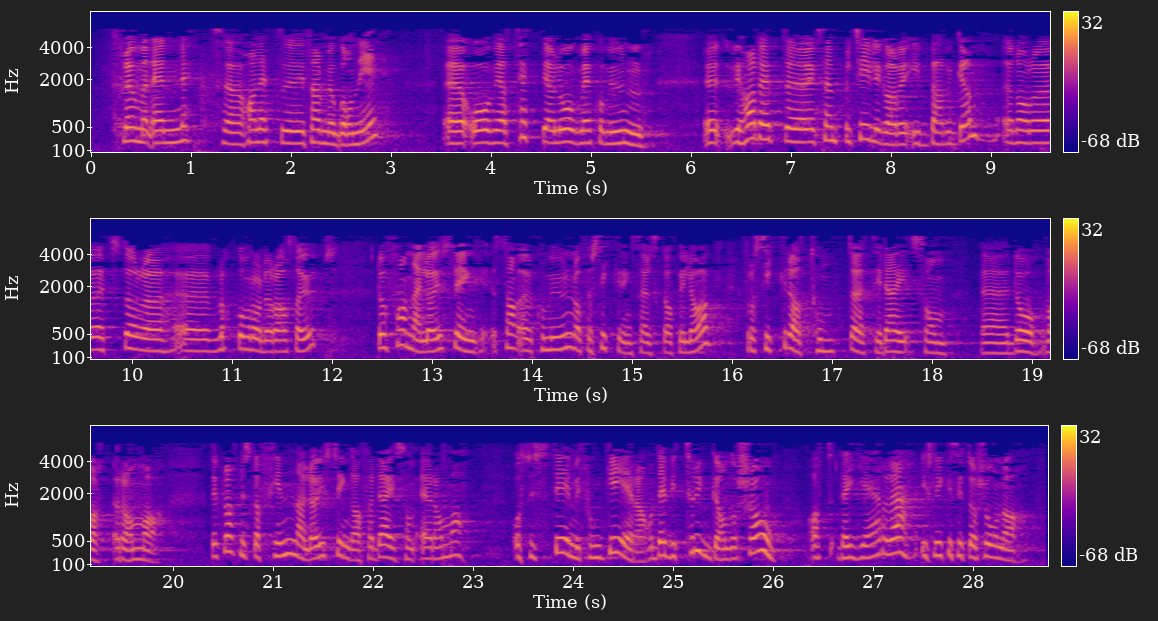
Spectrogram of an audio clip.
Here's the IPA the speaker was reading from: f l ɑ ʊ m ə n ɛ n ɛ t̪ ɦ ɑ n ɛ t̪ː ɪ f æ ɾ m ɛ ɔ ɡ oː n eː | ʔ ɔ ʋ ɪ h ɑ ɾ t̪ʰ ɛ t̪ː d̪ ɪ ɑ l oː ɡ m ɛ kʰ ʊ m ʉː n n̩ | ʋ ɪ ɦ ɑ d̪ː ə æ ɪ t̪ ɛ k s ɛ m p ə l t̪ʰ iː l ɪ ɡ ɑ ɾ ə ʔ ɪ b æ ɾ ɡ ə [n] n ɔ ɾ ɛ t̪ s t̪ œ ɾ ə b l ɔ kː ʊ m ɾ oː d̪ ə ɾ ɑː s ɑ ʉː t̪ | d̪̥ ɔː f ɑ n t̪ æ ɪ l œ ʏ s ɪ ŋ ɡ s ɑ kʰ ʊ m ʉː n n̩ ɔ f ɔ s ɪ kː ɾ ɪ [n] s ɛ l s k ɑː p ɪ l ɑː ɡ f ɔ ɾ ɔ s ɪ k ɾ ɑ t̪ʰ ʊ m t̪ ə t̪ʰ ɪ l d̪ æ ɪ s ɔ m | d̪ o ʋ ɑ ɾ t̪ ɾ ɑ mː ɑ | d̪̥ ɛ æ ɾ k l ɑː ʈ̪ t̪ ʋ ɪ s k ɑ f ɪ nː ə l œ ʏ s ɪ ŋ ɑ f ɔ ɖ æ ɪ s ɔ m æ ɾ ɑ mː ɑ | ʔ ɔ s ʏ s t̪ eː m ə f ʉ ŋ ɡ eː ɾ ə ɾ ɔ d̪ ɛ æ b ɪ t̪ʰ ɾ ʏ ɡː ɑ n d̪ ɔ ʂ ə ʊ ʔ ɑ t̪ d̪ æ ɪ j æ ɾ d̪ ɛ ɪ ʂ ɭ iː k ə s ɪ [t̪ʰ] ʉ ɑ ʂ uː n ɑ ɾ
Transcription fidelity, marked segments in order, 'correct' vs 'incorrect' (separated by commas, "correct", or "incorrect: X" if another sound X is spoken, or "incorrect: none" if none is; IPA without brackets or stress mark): correct, incorrect: ŋ, incorrect: t̪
